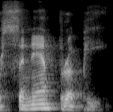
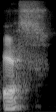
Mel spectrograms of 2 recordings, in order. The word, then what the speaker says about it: synanthropy: The word is synanthrop or synanthropy. And you spell it synanthropy, or it can have an E there if you're talking about the critter.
